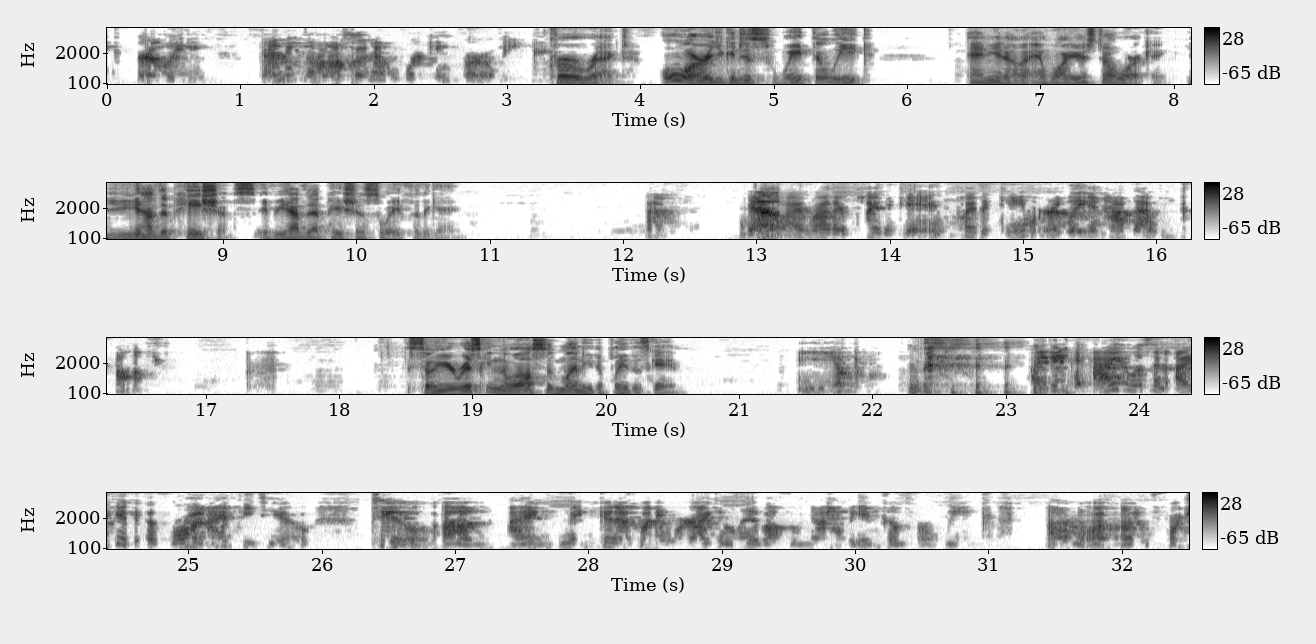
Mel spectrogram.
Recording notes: WE APOLOGIZE FOR THE AUDIO ISSUES.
